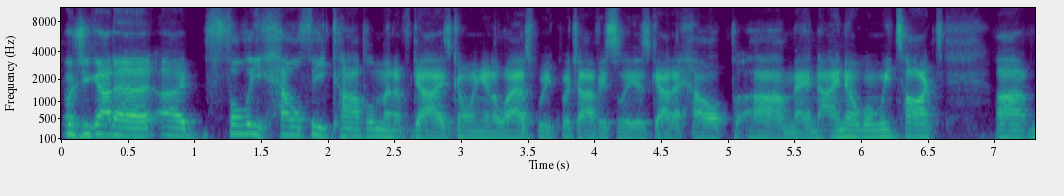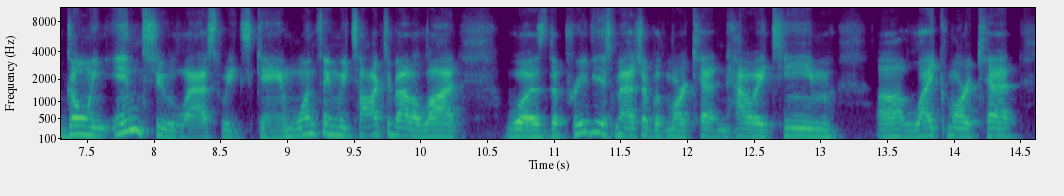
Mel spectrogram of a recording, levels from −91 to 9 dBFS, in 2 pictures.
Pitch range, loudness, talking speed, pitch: 125-150 Hz, -27 LUFS, 220 wpm, 135 Hz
